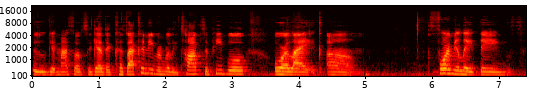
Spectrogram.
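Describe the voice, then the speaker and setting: A loud woman's voice, fairly low in pitch, bright and sharp in tone, with fairly even intonation. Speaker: YouTube commentator. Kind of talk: livestream chat.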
